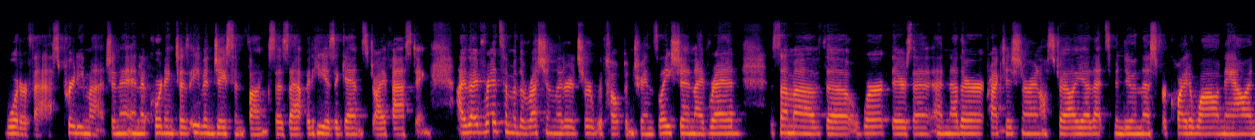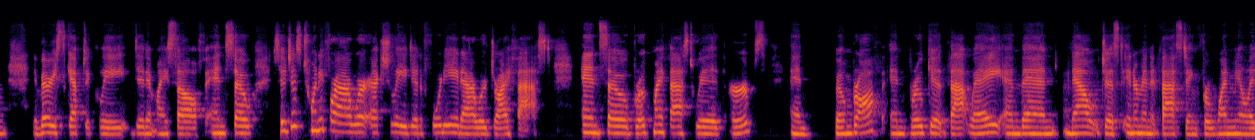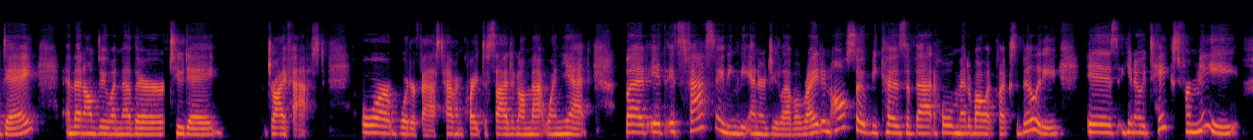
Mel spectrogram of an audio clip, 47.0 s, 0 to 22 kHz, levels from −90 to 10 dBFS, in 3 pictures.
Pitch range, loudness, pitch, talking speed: 180-205 Hz, -20 LUFS, 190 Hz, 175 wpm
